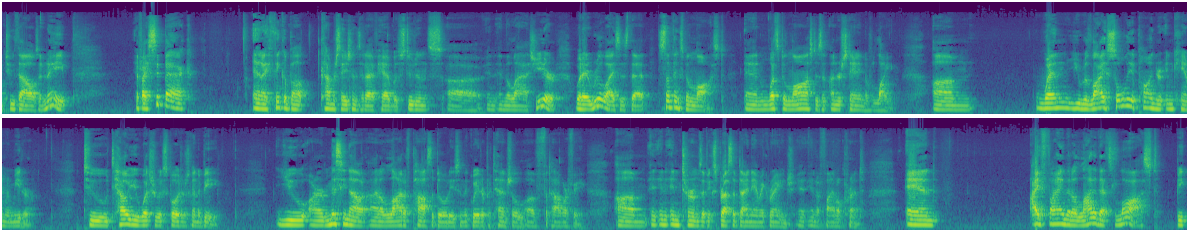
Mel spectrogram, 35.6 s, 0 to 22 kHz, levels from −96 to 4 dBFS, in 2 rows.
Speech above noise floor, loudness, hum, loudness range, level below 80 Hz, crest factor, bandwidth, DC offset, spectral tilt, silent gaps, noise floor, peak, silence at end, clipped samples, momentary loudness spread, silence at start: 35 dB; -14 LUFS; none; 4 LU; -50 dBFS; 16 dB; 16 kHz; under 0.1%; -4.5 dB/octave; none; -49 dBFS; 0 dBFS; 0 s; under 0.1%; 15 LU; 0 s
